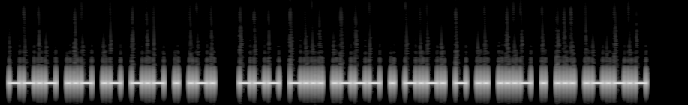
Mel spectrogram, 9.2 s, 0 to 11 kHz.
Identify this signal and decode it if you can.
Morse code, heard as a keyed tone, about 25 wpm, 700 Hz. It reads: QUAKER OBJECTIVES.
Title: Pangram Challenge v2 - 25wpm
